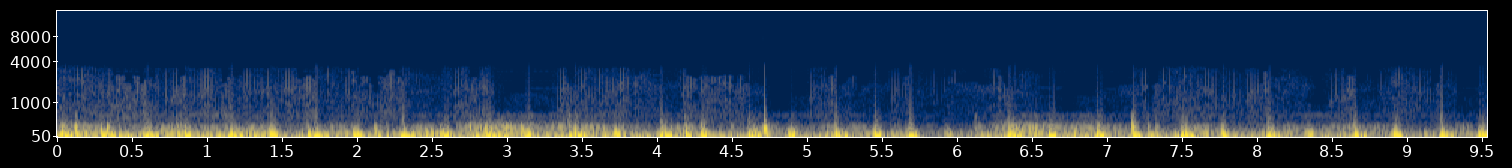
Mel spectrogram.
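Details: Live stethoscope auscultation: muffled, rhythmic low heartbeat thumps with rubbing and handling noise over them; heart sounds, heard before the bell and diaphragm were used together.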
